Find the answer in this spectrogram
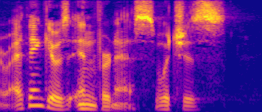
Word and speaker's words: Inverness: I think it was Inverness, which is it's right near there, pronouncing that correctly.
